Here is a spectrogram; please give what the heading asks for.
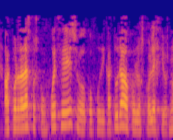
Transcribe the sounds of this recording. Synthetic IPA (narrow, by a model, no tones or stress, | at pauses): ako̞ɾð̞aðaspwe̞sko̞ŋxwe̞θeso̞ko̞ŋxuðikat̪uɾaoko̞nlo̞sko̞le̞xjo̞zno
